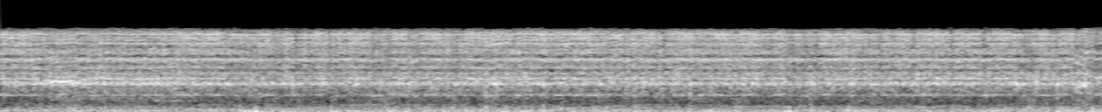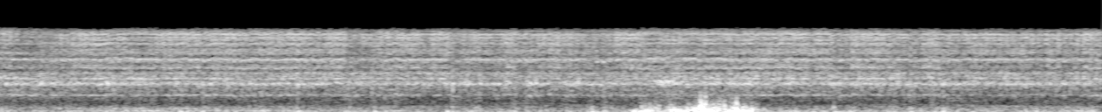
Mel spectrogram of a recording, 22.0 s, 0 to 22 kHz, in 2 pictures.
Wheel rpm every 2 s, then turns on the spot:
160, 160, 160, 170, 160, 160, 160, 160, 160, 160, 160.
none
